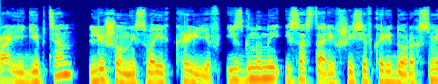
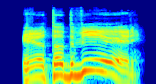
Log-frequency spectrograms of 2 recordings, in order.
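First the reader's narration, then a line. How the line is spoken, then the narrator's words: Shouting over roaring noise. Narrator (Russian): Дрейк кричал мне на ухо, чтобы я услышал в урагане звуков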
